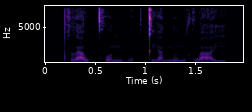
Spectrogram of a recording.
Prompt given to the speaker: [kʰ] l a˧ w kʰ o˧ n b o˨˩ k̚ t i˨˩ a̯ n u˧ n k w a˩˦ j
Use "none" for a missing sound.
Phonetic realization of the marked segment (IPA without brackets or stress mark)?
pʰ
